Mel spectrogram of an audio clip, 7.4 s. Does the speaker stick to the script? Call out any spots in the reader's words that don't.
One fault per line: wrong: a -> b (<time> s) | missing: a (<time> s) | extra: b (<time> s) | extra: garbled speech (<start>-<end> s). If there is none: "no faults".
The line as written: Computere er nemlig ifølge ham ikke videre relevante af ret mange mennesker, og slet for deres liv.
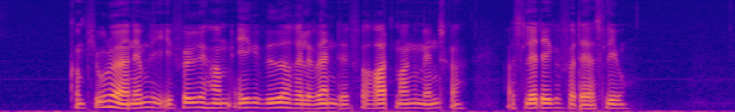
wrong: af -> for (3.5 s)
extra: ikke (5.4 s)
